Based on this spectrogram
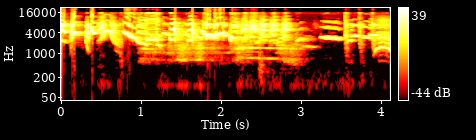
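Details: Breeding-condition oriental magpie-robin doing ngobra display at a breeding farm in Cirebon, Indonesia. Descending whistled slurs, a stretch of rough chatter, then a steady held whistle and a final rising note.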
